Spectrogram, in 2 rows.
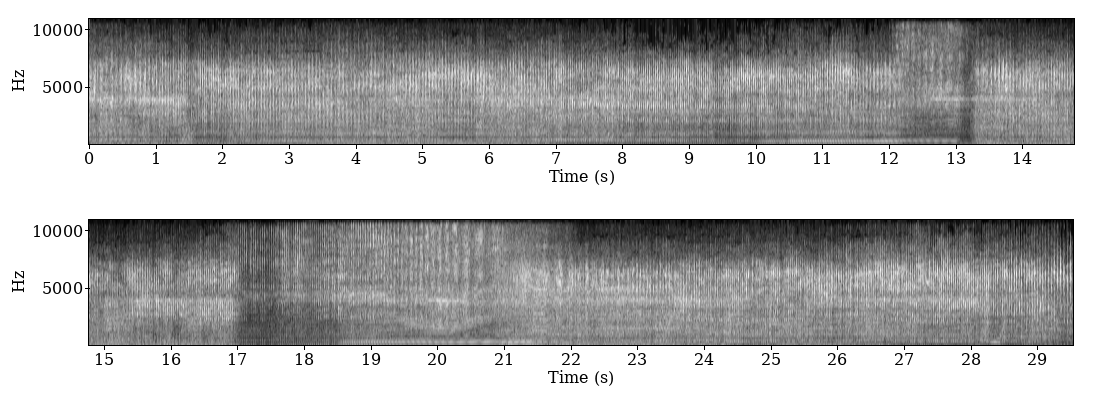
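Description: A Honda Z50R mini bike with a 125cc Lifan clone single-cylinder four-stroke engine running under way. Its pitch rises twice as the throttle is opened, around ten seconds in and again around eighteen seconds in, and the engine drops off briefly just before each of those points. Wind rushes over the helmet-mounted microphone throughout.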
